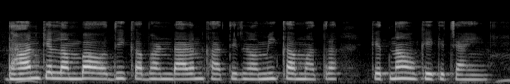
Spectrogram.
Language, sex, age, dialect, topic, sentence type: Bhojpuri, female, <18, Southern / Standard, agriculture, question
